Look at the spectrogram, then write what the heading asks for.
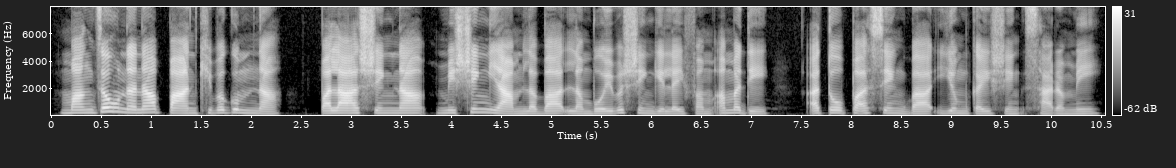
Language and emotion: Manipuri, neutral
